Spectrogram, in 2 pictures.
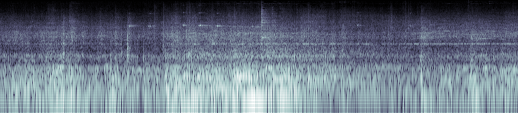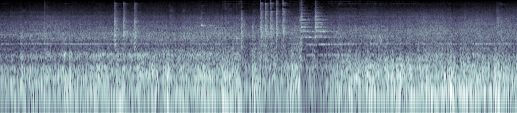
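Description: Vintage electric tramcars running on street track: a steady rumble of steel wheels on the rails, with a thin steady whine in the second half and a cluster of sharp clicks about two-thirds of the way through.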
